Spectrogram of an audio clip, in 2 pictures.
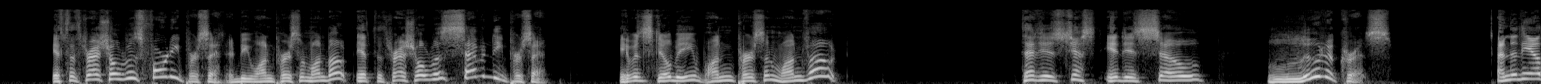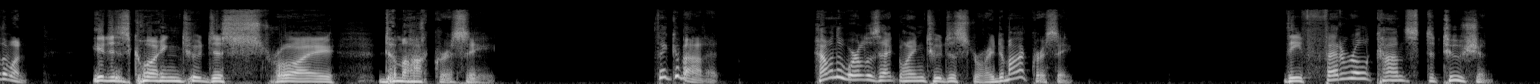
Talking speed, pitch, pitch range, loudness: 115 wpm, 165 Hz, 140-210 Hz, -18 LUFS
